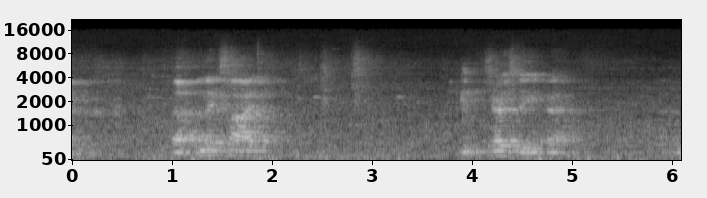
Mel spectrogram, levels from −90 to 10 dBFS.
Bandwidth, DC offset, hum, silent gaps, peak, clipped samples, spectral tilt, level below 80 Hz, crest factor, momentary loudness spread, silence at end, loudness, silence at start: 17 kHz; under 0.1%; none; none; -4 dBFS; under 0.1%; -4 dB/octave; -42 dBFS; 20 dB; 18 LU; 0 s; -22 LUFS; 0 s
